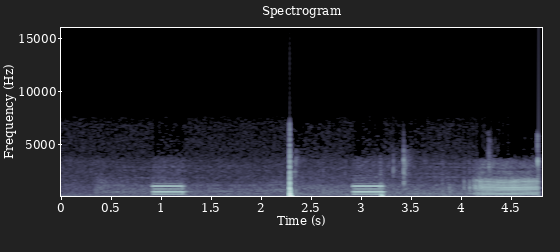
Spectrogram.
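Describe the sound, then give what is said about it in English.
Electronic beeping in a car: two short steady tonal beeps about two seconds apart, a sharp click between them, then a further warbling tone at the end, with no talk. “What's that beeping?”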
